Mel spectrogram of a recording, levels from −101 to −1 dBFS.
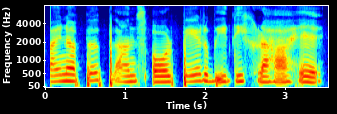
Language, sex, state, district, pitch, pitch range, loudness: Hindi, female, Arunachal Pradesh, Lower Dibang Valley, 225 Hz, 210-235 Hz, -18 LUFS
